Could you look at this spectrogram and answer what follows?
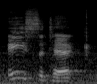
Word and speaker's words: Asetek: The secret word is Asetek. Asetek. How do you spell that?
